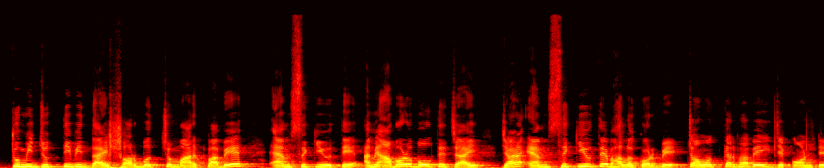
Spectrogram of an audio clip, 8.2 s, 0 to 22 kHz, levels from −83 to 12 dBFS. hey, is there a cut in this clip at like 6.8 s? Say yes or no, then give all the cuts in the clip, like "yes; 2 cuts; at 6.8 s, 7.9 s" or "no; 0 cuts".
yes; 1 cut; at 6.8 s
